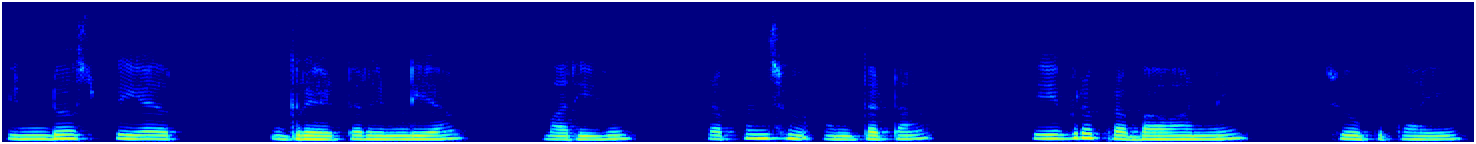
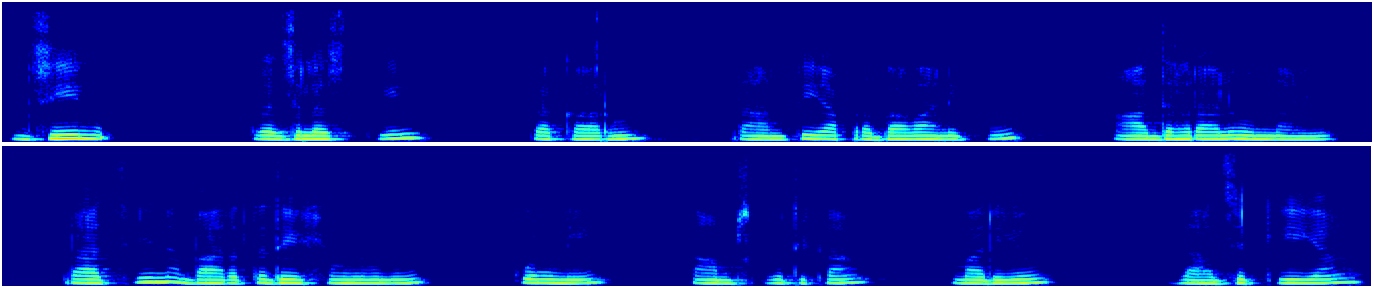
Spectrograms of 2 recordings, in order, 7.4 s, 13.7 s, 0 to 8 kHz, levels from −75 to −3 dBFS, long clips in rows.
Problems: none marked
